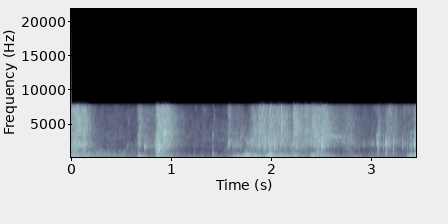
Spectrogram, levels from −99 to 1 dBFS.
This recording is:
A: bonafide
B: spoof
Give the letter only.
B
